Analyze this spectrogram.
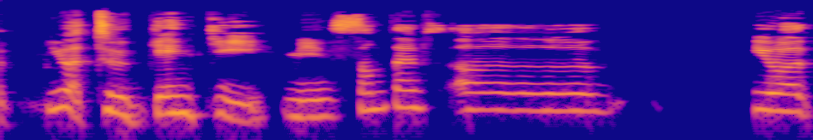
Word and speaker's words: genki: then when i introduced genki written down they read as janky like gentlemen soft g so i explained them and asked my friend how do i say janky not jenkins hot g and one person my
